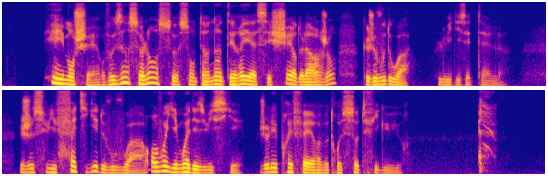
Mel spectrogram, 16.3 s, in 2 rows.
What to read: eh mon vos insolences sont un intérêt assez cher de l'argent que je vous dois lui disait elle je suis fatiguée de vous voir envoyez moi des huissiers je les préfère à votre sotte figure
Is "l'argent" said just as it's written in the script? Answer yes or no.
yes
